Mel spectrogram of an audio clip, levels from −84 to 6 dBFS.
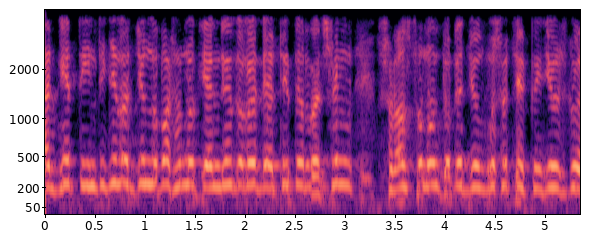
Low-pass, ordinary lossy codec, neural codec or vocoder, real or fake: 3.6 kHz; none; codec, 16 kHz, 2 kbps, FreqCodec, larger model; fake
